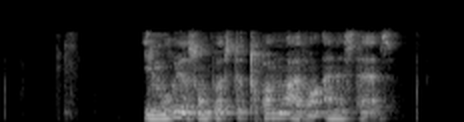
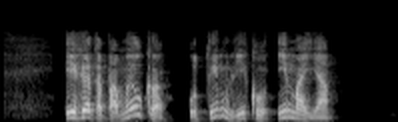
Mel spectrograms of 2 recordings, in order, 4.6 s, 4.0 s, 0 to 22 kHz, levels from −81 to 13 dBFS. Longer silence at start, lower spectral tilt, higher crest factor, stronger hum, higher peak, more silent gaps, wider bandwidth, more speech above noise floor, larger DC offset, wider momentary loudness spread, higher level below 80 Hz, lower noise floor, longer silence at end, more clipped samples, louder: about the same, 0.65 s vs 0.65 s; second, -4 dB/octave vs -5.5 dB/octave; about the same, 18 dB vs 18 dB; neither; second, -10 dBFS vs -2 dBFS; about the same, 1.24-1.29 s vs 1.81-1.89 s; about the same, 8 kHz vs 7.6 kHz; first, 46 dB vs 37 dB; neither; second, 6 LU vs 10 LU; about the same, -66 dBFS vs -64 dBFS; first, -70 dBFS vs -55 dBFS; about the same, 0.7 s vs 0.7 s; neither; second, -25 LUFS vs -19 LUFS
